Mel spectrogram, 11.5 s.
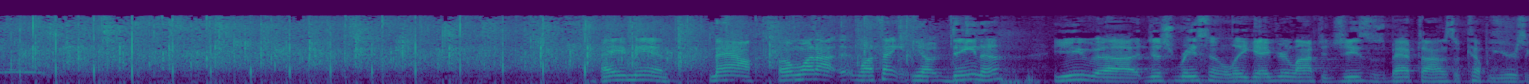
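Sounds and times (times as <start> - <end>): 
audience applause: 0.0 - 7.4
speech: 4.5 - 11.4.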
